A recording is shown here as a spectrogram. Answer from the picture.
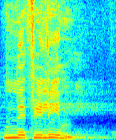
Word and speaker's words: Nefilim: Esas palabras, si tienes tu Biblia donde dice gigantes, ponle nepilim con ph. Nepilim se pronuncia nefilim y significa caídos.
